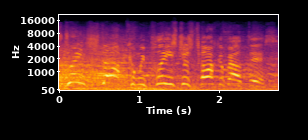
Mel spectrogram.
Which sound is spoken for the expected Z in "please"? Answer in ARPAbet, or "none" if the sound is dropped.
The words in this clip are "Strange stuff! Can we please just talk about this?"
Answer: Z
